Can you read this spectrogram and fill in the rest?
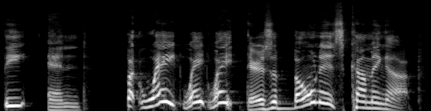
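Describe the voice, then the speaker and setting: A man reading aloud to children in an expressive storybook style, dramatic and emphatic, drawing out words for effect. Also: high voice, takes it slowly, vocal fry. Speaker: children's read-aloud narrator and quiz host.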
